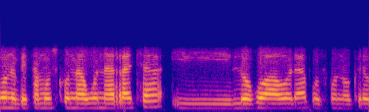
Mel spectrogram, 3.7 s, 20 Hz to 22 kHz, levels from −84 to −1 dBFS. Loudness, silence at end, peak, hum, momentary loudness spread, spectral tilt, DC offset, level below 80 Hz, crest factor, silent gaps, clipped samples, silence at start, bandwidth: -20 LUFS; 0 s; -4 dBFS; none; 17 LU; -7 dB/octave; under 0.1%; -74 dBFS; 16 dB; none; under 0.1%; 0 s; 4.1 kHz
